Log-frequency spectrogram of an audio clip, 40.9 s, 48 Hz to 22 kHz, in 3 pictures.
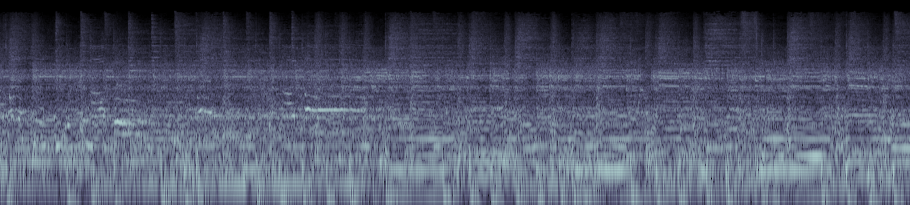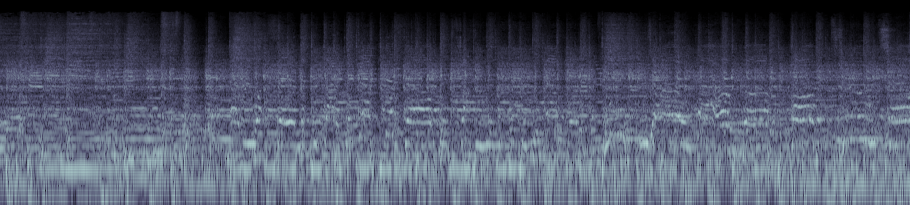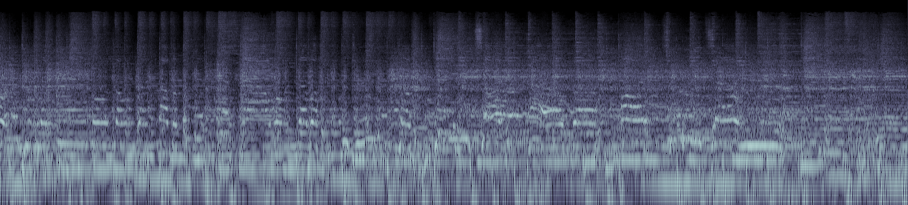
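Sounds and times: bass guitar: 0.0 - 40.9
drums: 0.0 - 40.9
electric guitars: 0.0 - 40.9.

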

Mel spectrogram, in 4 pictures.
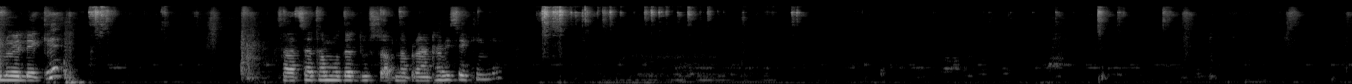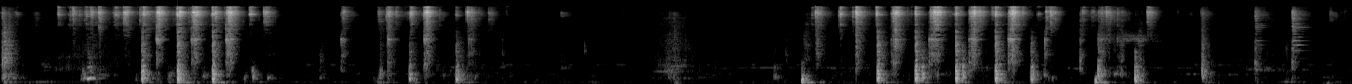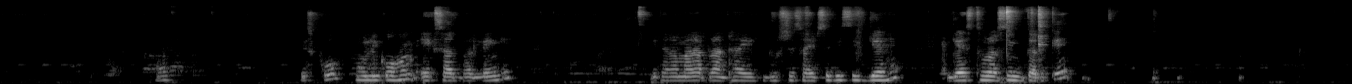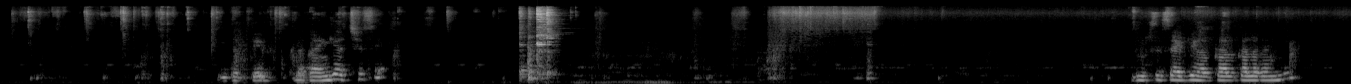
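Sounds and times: spoon clinking on metal: 26.1 - 26.7, 45.8 - 46.4
oil sizzling: 48.0 - 54.0.

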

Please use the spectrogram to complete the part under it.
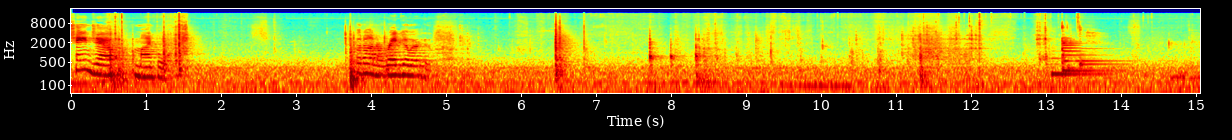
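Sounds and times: rubbing and handling noise: 4.8 - 13.1.

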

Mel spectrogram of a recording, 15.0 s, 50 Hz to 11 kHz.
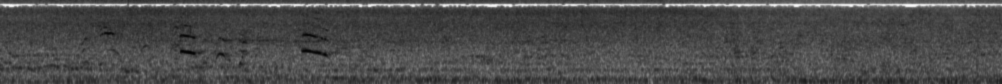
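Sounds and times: din of distant voices: 0.0 - 15.0
water splashing from sprays: 0.0 - 15.0.

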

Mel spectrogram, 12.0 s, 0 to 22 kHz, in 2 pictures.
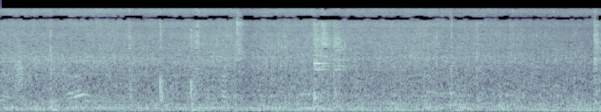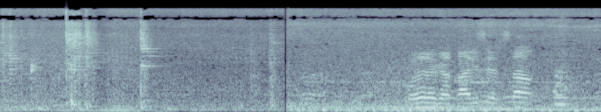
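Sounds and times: metal pans and utensils clinking: 0.0 - 7.8, 8.4 - 8.9
food sizzling in hot oil: 0.0 - 12.0.

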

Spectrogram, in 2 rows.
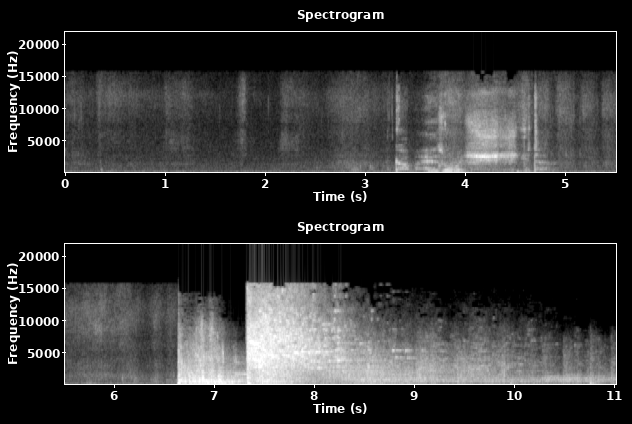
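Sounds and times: glass breaking crash: 6.6 - 11.0.

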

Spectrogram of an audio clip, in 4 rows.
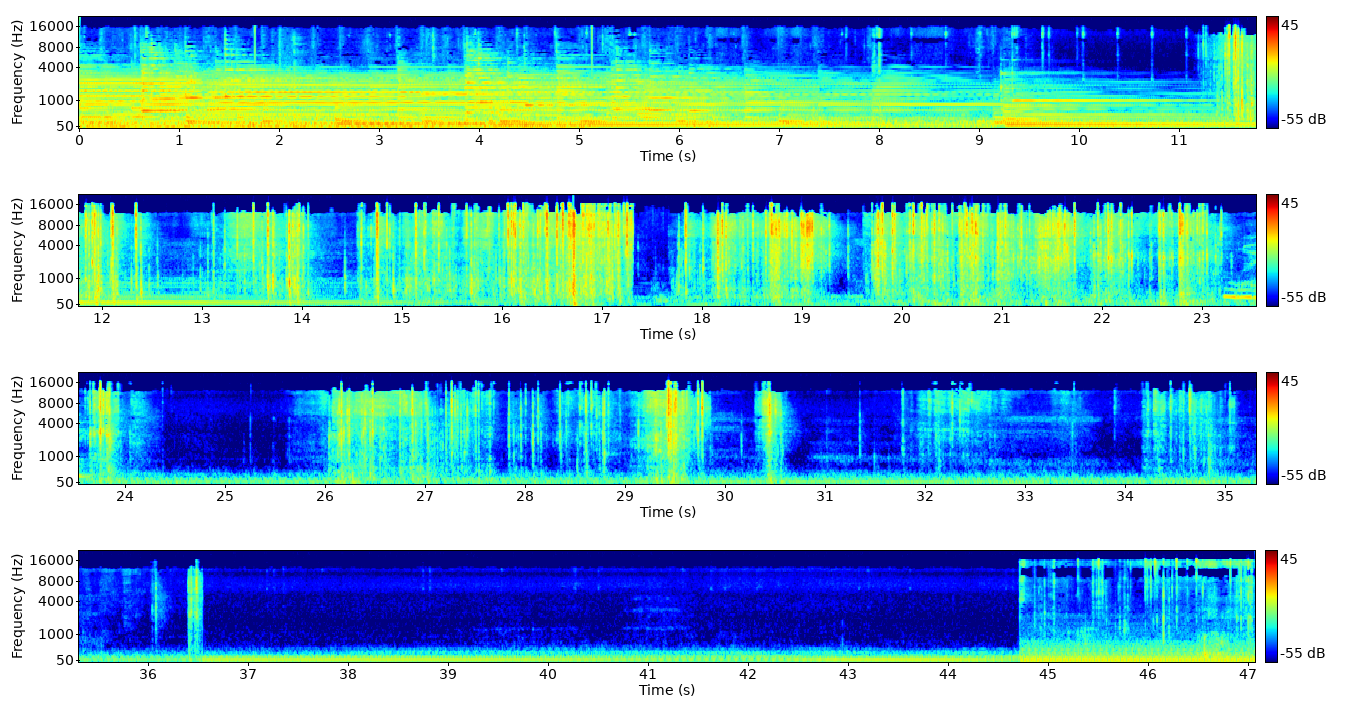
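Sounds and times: steady low rumble: 0.0 - 47.0
small clicks and crinkly handling: 11.2 - 24.1, 26.0 - 30.6, 34.2 - 35.4.

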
